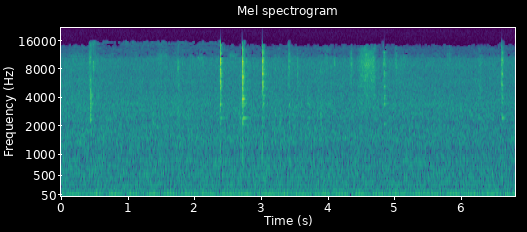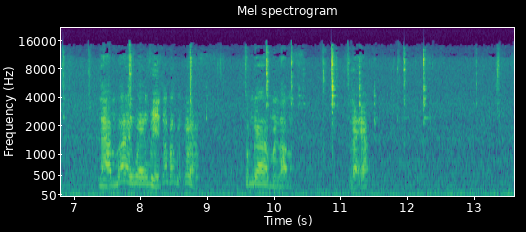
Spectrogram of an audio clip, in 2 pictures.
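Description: A fork clicks against a plastic container.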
